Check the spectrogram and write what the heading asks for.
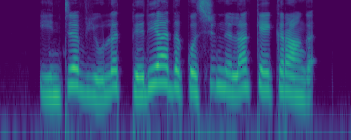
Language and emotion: Tamil, angry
